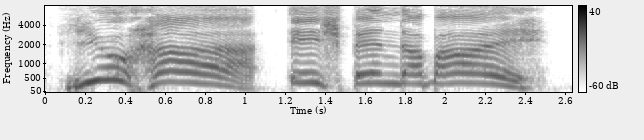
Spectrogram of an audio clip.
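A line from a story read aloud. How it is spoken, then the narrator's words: Excited shout. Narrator (German): Schon in Rodeo-Stimmung versetzt schrie er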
